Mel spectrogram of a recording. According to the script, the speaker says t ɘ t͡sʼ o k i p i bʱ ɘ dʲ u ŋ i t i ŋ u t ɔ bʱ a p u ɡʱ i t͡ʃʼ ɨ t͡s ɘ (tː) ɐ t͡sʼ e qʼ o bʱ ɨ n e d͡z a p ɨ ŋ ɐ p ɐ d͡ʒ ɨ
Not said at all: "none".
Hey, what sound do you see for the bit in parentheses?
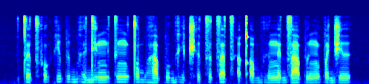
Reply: t͡s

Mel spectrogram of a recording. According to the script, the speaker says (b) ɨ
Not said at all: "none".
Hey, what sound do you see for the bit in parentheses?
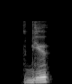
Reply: bʲ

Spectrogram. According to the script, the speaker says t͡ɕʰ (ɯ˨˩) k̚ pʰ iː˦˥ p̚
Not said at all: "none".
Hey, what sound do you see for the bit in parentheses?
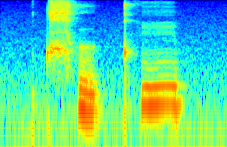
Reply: ɯ˨˩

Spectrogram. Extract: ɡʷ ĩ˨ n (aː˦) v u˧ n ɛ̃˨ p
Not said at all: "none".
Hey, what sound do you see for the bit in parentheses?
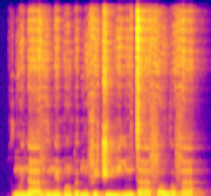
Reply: aː˧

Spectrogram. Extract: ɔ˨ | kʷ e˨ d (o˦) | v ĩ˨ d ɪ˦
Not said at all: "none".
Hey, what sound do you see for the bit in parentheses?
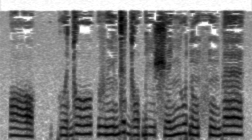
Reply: o˦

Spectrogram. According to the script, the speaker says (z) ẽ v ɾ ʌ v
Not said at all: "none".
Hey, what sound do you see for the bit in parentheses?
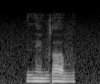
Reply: ð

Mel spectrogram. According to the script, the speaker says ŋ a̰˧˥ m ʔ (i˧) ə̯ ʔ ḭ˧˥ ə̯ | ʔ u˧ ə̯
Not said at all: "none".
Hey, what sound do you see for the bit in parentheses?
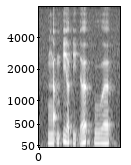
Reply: i˧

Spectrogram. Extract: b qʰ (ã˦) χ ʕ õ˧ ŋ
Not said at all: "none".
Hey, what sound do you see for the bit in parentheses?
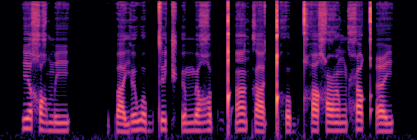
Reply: a˦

